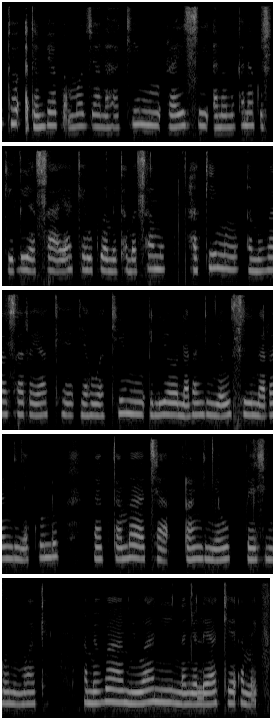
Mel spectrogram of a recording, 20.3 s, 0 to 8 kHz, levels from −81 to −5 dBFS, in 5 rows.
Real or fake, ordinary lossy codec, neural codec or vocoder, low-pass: real; AAC, 32 kbps; none; 7.2 kHz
